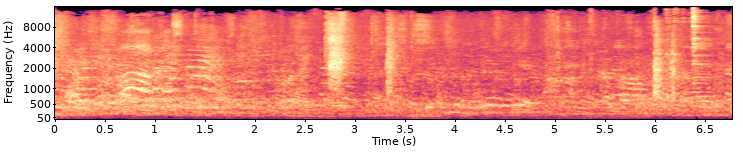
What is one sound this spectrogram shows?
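A group of men and women chat nearby.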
